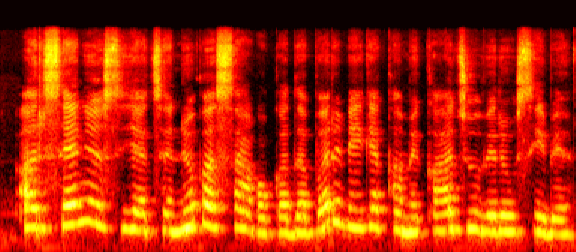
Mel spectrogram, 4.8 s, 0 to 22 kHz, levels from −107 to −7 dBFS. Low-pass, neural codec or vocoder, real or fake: 14.4 kHz; vocoder, 44.1 kHz, 128 mel bands every 512 samples, BigVGAN v2; fake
